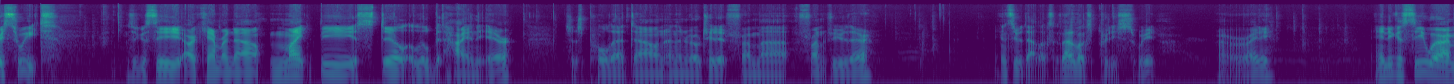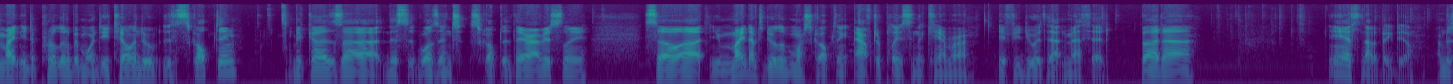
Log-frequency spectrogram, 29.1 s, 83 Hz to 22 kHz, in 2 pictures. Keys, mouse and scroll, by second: 0.4-2.0 middle drag, 2.0 KP_3, 2.6 KP_1, 3.1 KP_5, 3.7-5.2 middle drag, 5.4-7.3 drag, 5.4 middle click, 7.0 r, 7.9-9.8 drag, 9.2 KP_0, 9.8-12.3 middle drag, 10.9 r, 12.7-15.1 drag, 12.9 g, 15.1 middle click, 15.4 click, 16.3-18.1 drag, 17.1-19.0 right drag, 19.9-21.7 drag, 21.3 middle click, 21.7-23.4 middle drag, 23.4-25.2 drag, 23.4 right click, 25.3 middle click, 25.7-29.0 drag, 25.7-28.6 right drag.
